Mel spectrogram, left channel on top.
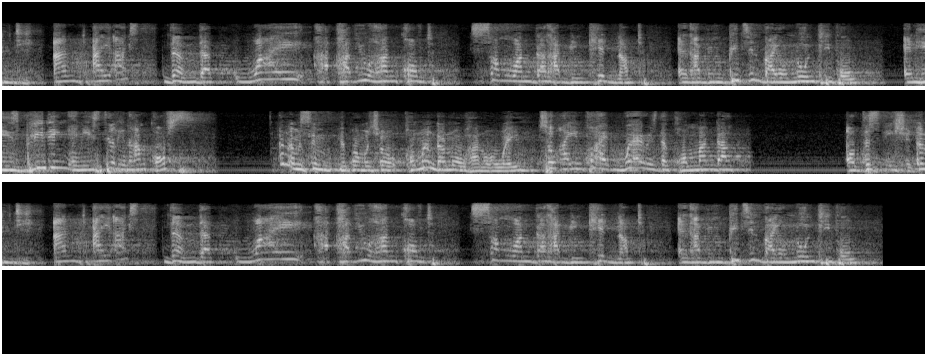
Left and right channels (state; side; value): drops out; right; at 8.8 s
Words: I asked them that, why have you handcuffed someone that had been kidnapped and had been beaten by unknown people, and he is bleeding and he's still in handcuffs? And I'm saying, commander no way. So I inquired, where is the commander of the station?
